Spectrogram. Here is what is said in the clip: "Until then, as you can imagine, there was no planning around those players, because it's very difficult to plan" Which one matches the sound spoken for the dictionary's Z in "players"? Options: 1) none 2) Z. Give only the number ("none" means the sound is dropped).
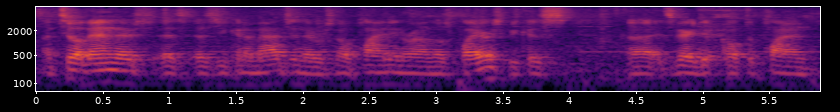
2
